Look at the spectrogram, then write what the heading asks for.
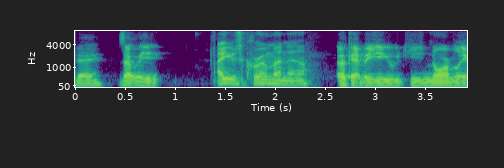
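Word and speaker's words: Chrooma: week or so it's called crew ma keyboard and it's spelled CH roo and a and we looked at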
